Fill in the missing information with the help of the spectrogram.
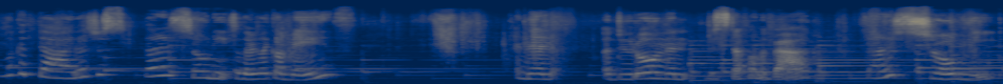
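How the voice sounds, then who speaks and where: A young woman with a hoarse, fading voice, chatting excitedly to camera from her couch as a vlogger. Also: high-pitched, measured pace, echoey room, music in the background. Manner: gushing, excitable. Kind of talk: casual chat to camera. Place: living room, on a couch.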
